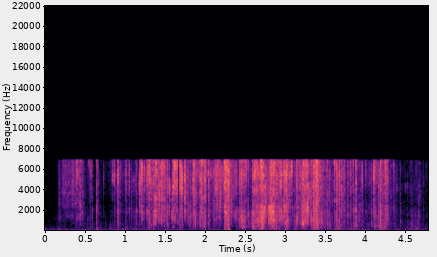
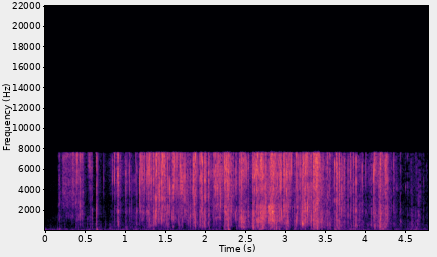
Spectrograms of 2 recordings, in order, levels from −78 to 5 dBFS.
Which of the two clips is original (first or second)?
second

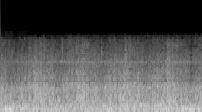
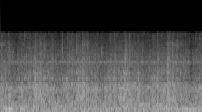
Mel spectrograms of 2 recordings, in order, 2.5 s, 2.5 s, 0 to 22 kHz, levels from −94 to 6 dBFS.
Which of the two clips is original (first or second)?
second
